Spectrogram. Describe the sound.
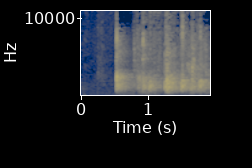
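Audience applause given as a vote on a question about China's economy, bursting in abruptly after a brief quiet moment and continuing as a moderate, scattered patter that swells again partway through.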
